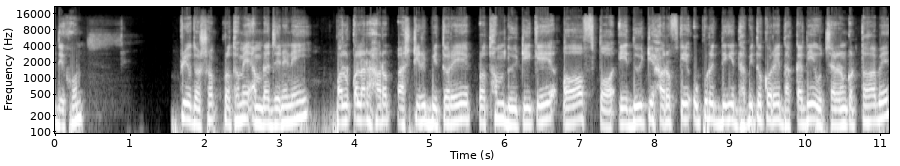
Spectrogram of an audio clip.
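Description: A male Quran recitation teacher, teaching a lesson and drilling syllables slowly, rising high at the end of each drill set. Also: a little mellow.

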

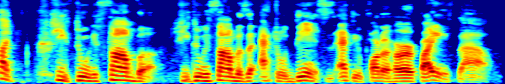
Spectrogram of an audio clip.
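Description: A man's voice: mid-range voice, brisk, a bit bright, slightly rough. A man guesting on a casual gaming chat, opinionated and slangy. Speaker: podcast guest.

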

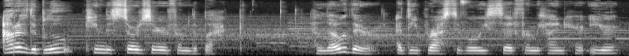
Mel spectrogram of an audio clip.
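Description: Woman reading a story over soft music. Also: mid-range voice, fairly even intonation, fairly quick. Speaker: student reader. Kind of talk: reading a short story aloud.

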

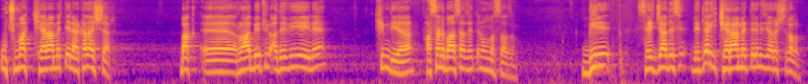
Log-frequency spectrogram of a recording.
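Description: A man from Turkey preaching to a congregation, switching between loud fervent exhortation and low earnest tones. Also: a little fast. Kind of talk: religious talk to a congregation.

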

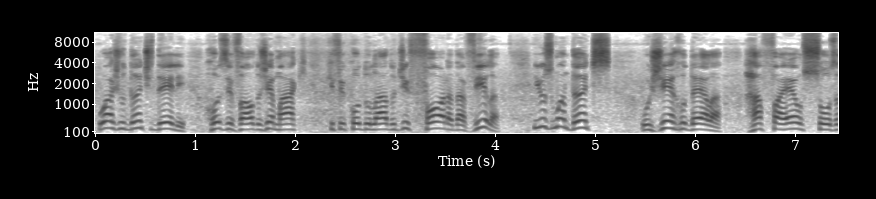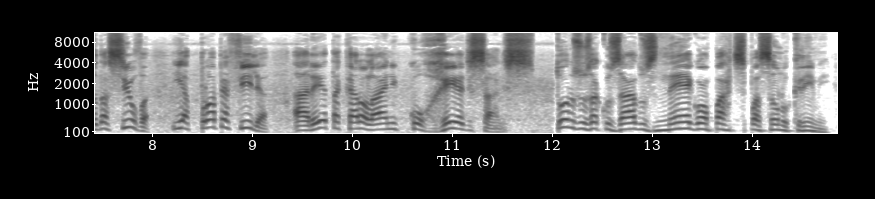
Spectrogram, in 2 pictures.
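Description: A man reads a television news report in a firm, steady way, his voice set a little high. A faint hiss of background noise sits under the narration. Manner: brisk, pressing interviewer.

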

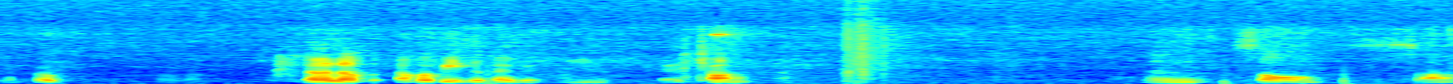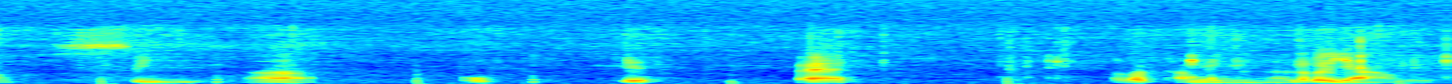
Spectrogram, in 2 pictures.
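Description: A teenage boy narrates his game in a low, gravelly voice, chatting and thinking out loud as he builds. He counts and mutters to himself between instructions. The sound is dull and lo-fi, like a cheap home microphone. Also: flat delivery, slow, pauses often. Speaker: Minecraft let's play host. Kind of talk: casual gameplay tutorial commentary.

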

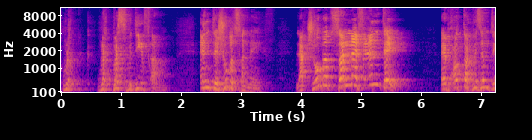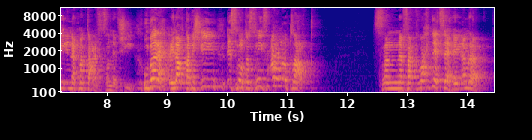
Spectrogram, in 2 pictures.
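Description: A man's voice: very high voice, very animated, brisk, sharp tone, echoey room, exaggerated voice. An actor playing a browbeaten middle-aged husband with a Damascene Syrian accent, who rants bold speeches when he is alone in a TV sitcom. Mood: ranting rehearsal. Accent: Damascene Syrian Arabic. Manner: rehearses bold speeches, mocking and ranting. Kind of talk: TV sitcom acting.

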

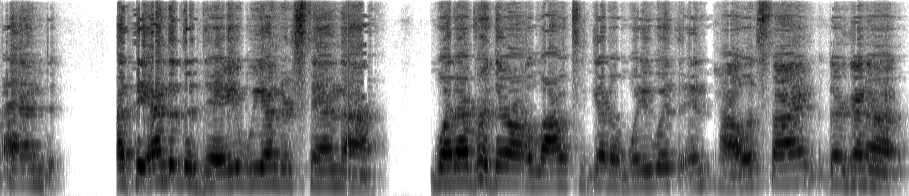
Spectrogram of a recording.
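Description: Speaking passionately on a panel over video call, this young woman sounds warm and mid-range, though the laptop mic gives low-quality audio. She's in a small room, insistent and earnest, filling her speech with ums and you-knows.

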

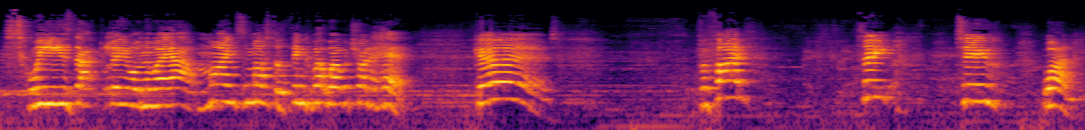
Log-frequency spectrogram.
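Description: Bright, high-pitched young woman coaching a workout. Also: slow, pauses often. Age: young adult. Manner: urgent, commanding, motivating gym-coach calls in short bursts. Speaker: fitness coach leading a home workout. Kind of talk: workout instruction with countdowns and cheering on. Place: small home living and dining room. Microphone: camera a few metres away. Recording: roomy, distant mic, music underneath.

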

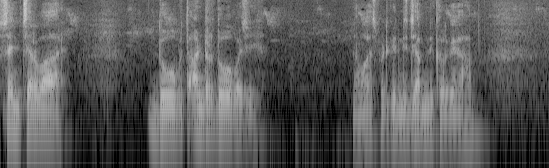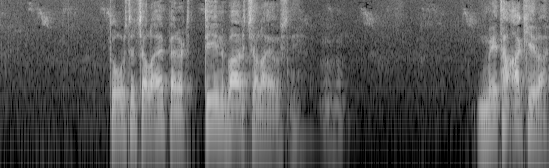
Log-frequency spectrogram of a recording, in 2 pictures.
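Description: A man in his seventies with a Kashmiri accent, a shopkeeper giving news interview testimony in a halting, repetitive, plain-spoken way. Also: mid-range voice, mellow. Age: 70s. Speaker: shopkeeper telling of his injury.

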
